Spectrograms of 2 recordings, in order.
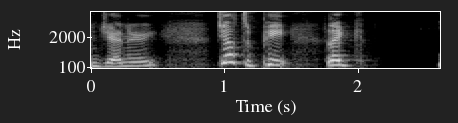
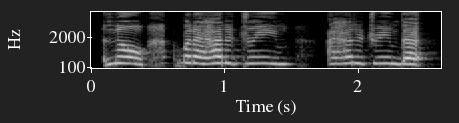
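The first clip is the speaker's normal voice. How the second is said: put-on higher, fast, bragging kid brother; boastful young Joseph; 9 semitones higher than usual. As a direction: crow it like a cocky favourite son. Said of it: "I imagine that's how Joseph was talking".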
